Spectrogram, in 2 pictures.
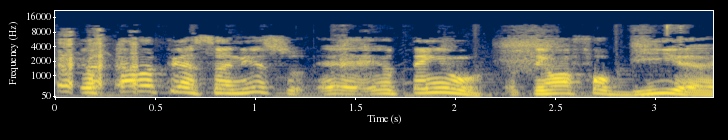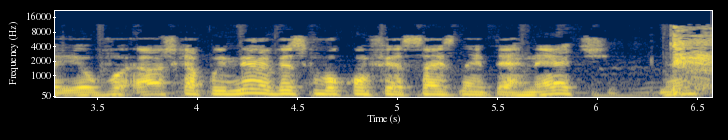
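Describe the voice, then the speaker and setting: A man speaks at a fairly high pitch, with very wide swings up and down. He barely pauses, and noticeable background noise is present. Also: fairly quick pace. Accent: Minas Gerais. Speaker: police investigator. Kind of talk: casual chat.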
